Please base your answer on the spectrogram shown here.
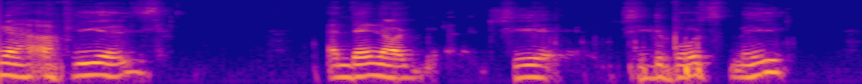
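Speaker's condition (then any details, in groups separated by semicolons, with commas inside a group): Cerebral palsy; talks slowly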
